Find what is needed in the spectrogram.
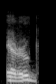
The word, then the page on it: areg: Indian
